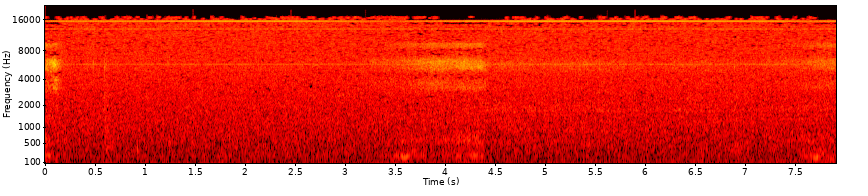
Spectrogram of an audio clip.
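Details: Sleeping cat: a soft, faint snoring breath rises once or twice over steady quiet room hiss; snoring.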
